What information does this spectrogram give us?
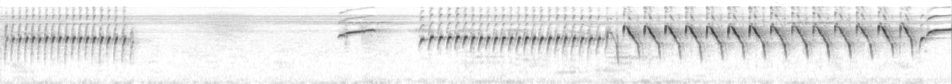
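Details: Canary song played as a lure to prompt young canaries to start singing: a steady high trilled tone, a pause with a brief upslurred note, then the trill again, breaking into a fast run of sharp repeated chirps.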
